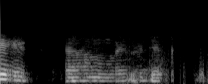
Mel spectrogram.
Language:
Maithili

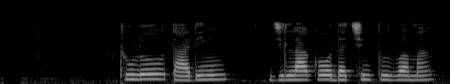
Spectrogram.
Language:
Nepali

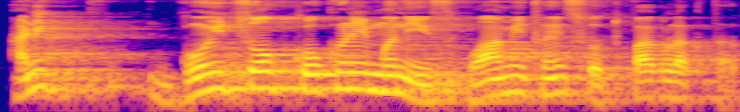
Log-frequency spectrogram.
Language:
Konkani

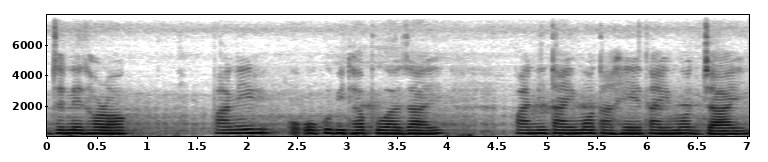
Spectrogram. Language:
Assamese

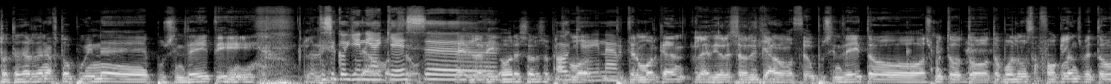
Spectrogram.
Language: Greek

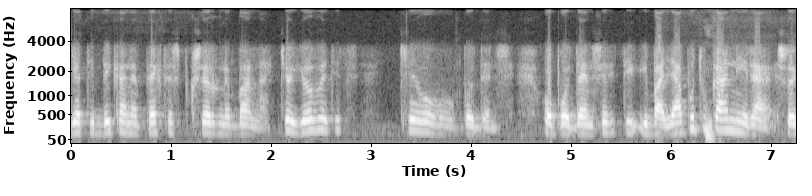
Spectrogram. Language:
Greek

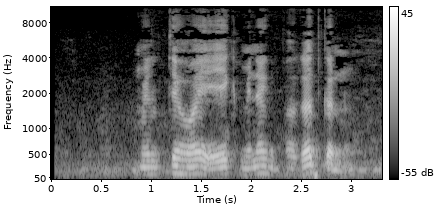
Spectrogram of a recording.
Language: Loarki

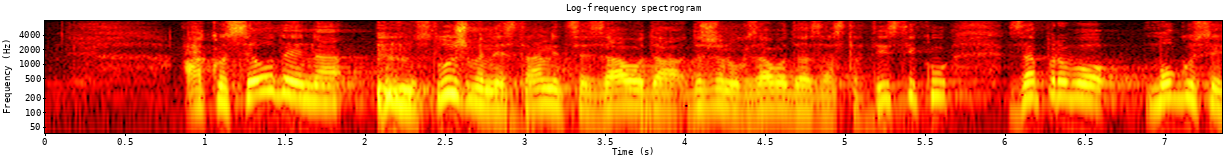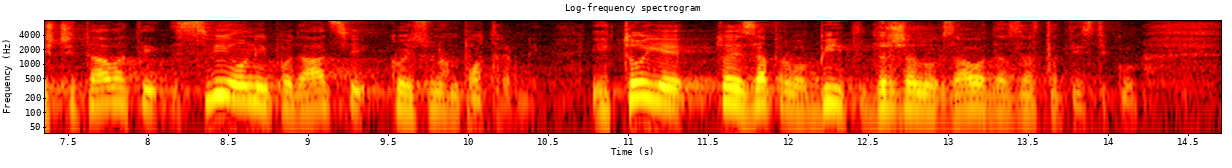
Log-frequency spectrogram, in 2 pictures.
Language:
Croatian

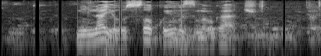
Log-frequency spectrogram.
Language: Kinyarwanda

